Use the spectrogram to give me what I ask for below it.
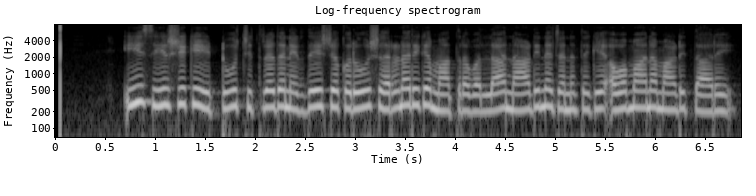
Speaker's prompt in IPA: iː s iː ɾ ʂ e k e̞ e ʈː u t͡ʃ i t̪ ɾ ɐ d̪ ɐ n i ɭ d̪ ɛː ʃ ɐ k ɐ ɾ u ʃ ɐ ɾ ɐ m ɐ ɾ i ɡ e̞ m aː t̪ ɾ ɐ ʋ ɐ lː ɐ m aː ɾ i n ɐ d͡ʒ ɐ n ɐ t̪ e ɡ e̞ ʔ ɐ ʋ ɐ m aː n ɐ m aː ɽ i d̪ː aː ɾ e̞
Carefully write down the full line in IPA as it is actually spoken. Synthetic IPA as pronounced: iː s iː ɾ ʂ i k e̞ i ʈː u t͡ʃ i t̪ ɾ ɐ d̪ ɐ n i ɾ d̪ ɛː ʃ ɐ k ɐ ɾ u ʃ ɐ ɾ ɐ ɳ ɐ ɾ i ɡ e̞ m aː t̪ ɾ ɐ ʋ ɐ lː ɐ n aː ɽ i n ɐ d͡ʒ ɐ n ɐ t̪ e ɡ e̞ ʔ ɐ ʋ ɐ m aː n ɐ m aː ɽ i d̪ː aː ɾ e̞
